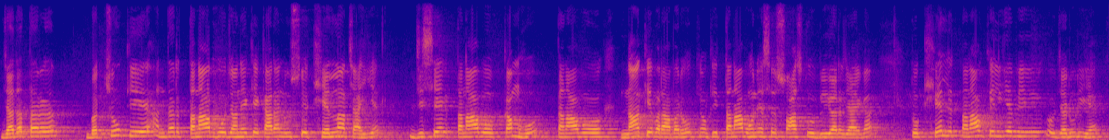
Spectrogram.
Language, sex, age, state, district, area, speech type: Hindi, male, 18-30, Bihar, Begusarai, rural, spontaneous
